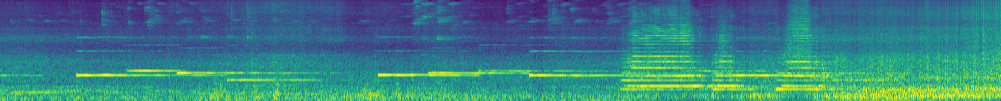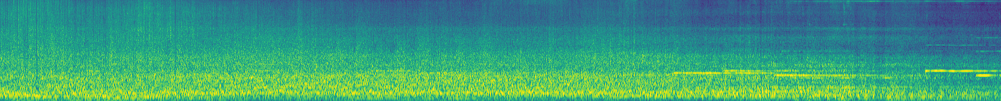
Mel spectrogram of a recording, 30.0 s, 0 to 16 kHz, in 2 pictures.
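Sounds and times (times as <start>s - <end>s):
trains rushing on rails: 0.0s - 30.0s
train horn blasts: 9.3s - 13.0s.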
